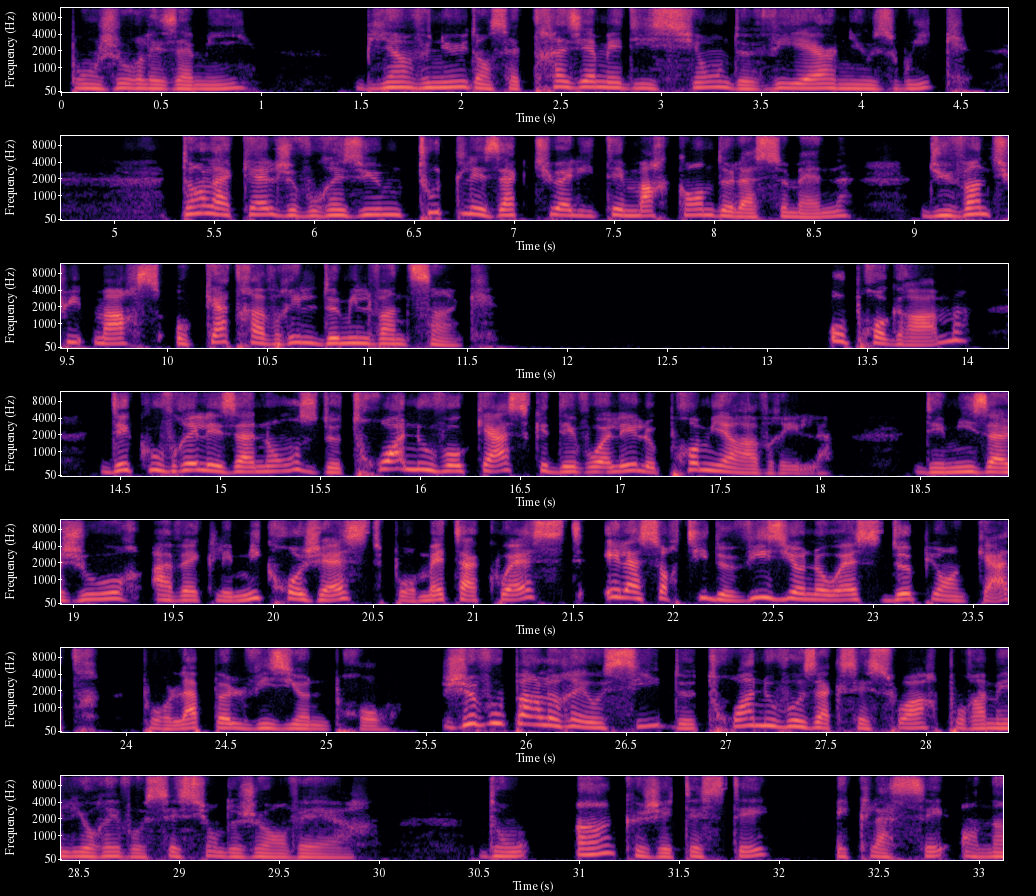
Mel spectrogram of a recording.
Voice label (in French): Voix Off; Clairy AI; StylistMe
